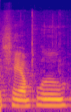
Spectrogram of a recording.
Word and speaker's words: Champloo: Some people say Champloo and Champloo and Samurai Champloo. yeah. I just say that. That's what I say. Yeah. I think that's correct too, because it's CHA, so it wouldn't be shampoo.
